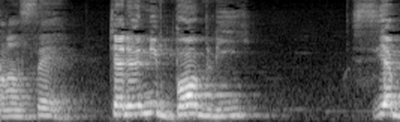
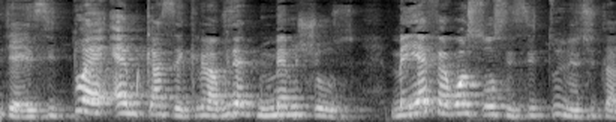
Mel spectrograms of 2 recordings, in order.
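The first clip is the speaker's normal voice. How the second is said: ordinary talk, nothing marked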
